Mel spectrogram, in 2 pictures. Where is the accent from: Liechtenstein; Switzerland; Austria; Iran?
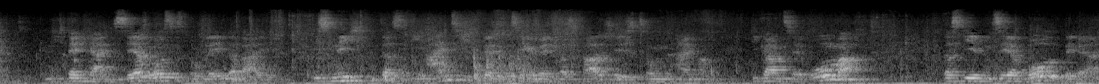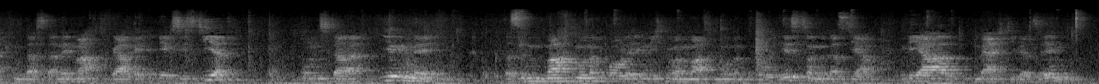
Switzerland; ich komme ja aus der Schweiz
